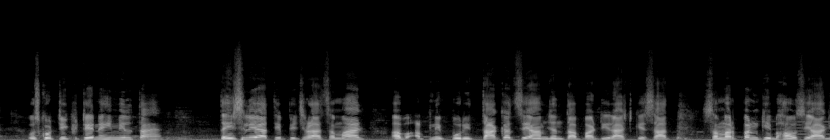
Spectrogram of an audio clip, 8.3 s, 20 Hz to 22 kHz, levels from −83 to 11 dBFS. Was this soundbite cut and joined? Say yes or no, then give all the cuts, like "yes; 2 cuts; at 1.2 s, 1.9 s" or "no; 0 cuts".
no; 0 cuts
